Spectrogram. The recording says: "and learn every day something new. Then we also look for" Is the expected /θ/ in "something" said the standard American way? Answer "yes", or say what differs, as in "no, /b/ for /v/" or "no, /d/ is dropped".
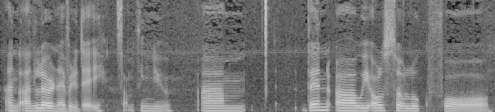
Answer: yes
